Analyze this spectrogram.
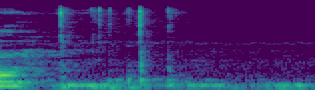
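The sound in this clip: Typing on a computer keyboard: a few quick, light keystroke clicks in a short burst, faint against a low background hum.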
